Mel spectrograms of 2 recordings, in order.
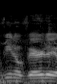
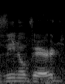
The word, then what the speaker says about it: Vinho Verde: I used to call it Vinho Verde all the time, and, you know, it doesn't matter that much, but it is Vinho Verde if you're interested in the pronunciation of it.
